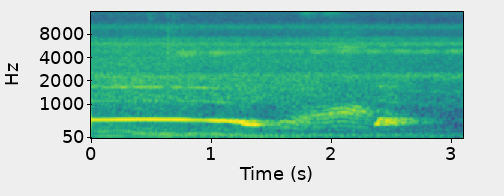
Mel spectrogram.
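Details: Puter pelung collared dove of a national-champion line, long-voiced song used as a master or lure for other doves: one long, steady, mellow coo over a second, sliding down, then a softer rising coo and brief final note, quiet room.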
